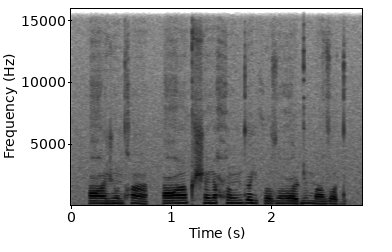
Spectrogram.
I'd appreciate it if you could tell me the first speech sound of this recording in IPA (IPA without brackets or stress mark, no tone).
ʕ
